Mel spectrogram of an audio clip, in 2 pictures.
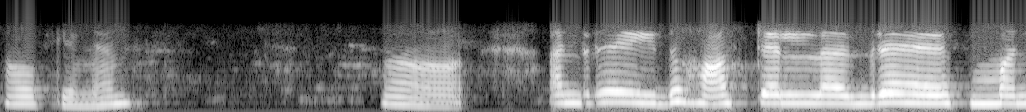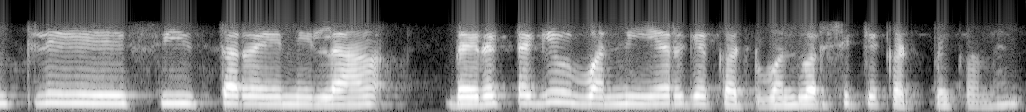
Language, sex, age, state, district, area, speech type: Kannada, female, 30-45, Karnataka, Bangalore Urban, urban, conversation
